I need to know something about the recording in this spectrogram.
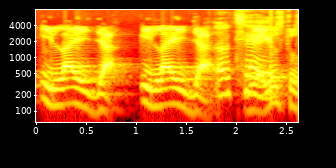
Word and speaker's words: Elijah: Ecclesiastes Ecclesiastes and finally Victor mandila you say Elijah Elijah we used to saying Elijah but that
